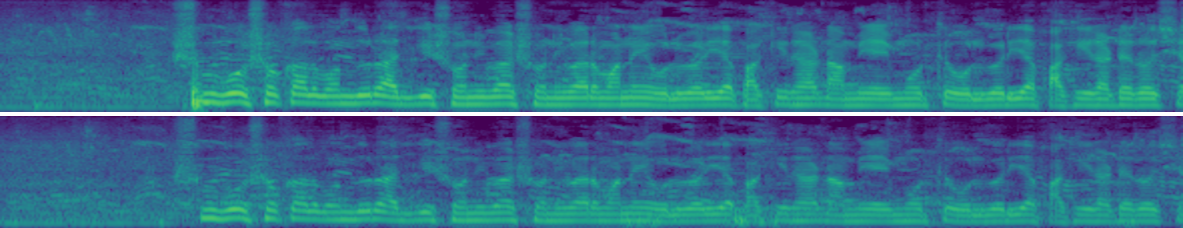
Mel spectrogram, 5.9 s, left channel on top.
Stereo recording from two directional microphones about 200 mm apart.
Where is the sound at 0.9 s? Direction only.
35° left (ahead or behind).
